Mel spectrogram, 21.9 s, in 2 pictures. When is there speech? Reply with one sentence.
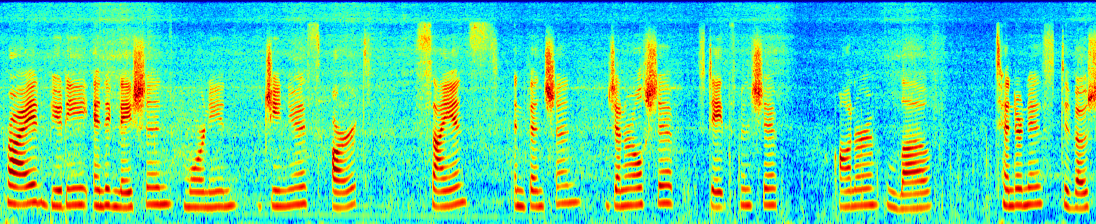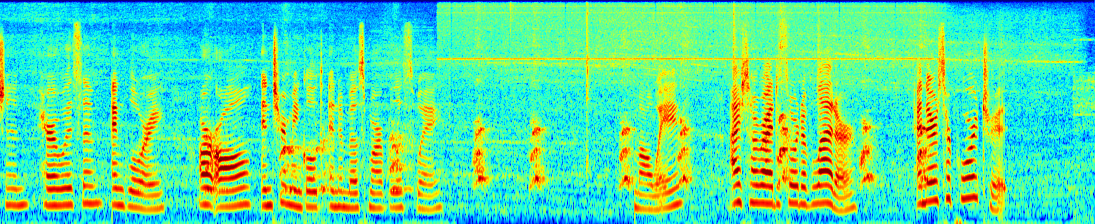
You can hear the speech from 0.0 to 15.4 s and from 17.3 to 21.2 s.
